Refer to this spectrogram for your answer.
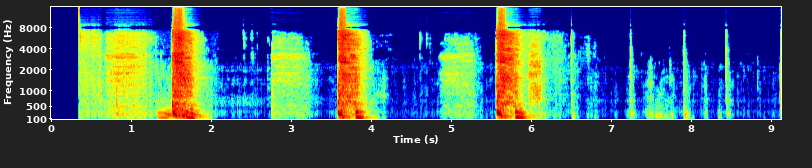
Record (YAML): three_cough_length: 9.1 s
three_cough_amplitude: 32768
three_cough_signal_mean_std_ratio: 0.29
survey_phase: beta (2021-08-13 to 2022-03-07)
age: 65+
gender: Male
wearing_mask: 'No'
symptom_none: true
smoker_status: Never smoked
respiratory_condition_asthma: false
respiratory_condition_other: false
recruitment_source: REACT
submission_delay: 11 days
covid_test_result: Negative
covid_test_method: RT-qPCR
